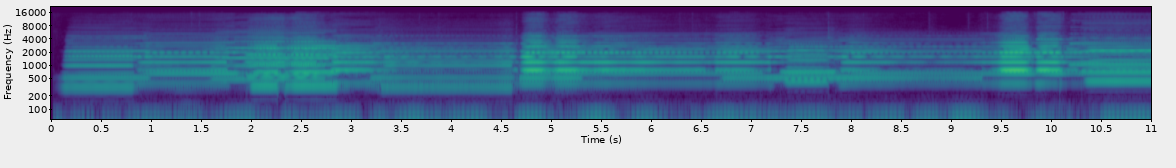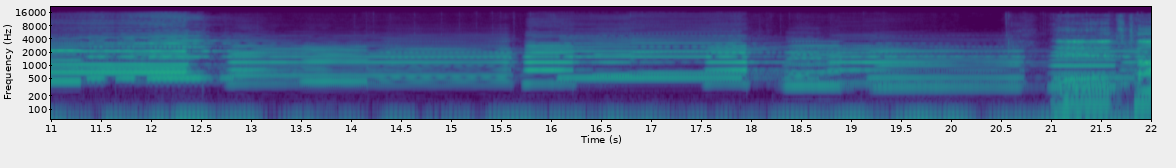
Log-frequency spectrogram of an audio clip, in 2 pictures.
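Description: A vintage Wheatstone 48-key treble English concertina (a 'Pinhole' Aeola, circa 1898) playing a slow instrumental introduction of held chords, starting suddenly from silence. A singing voice joins just before the end.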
